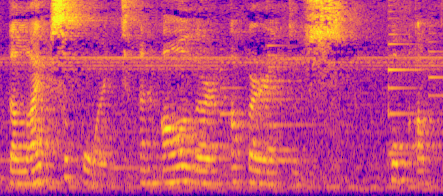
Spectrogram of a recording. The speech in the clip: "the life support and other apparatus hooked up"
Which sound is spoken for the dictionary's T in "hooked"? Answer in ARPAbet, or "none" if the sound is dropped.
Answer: none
